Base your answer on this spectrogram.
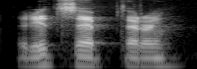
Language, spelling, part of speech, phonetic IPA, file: Russian, рецепторы, noun, [rʲɪˈt͡sɛptərɨ], Ru-рецепторы.ogg
- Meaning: nominative/accusative plural of реце́птор (recéptor)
